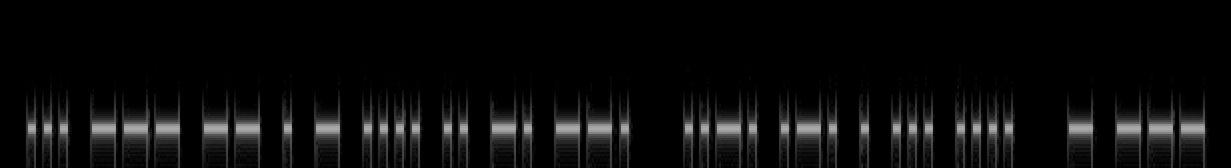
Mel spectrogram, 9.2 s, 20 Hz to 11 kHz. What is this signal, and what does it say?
Morse code, heard as a keyed tone, about 19 wpm, 700 Hz. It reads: SOMETHING FRESH TO
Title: Sentences from Top 1200 Words 20wpm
